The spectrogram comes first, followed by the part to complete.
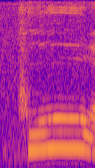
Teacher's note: The oo as in boo vowel has the tongue tip forward. Pool. So the tongue has to pull back a little bit.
